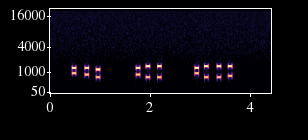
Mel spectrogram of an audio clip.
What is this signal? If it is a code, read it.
DTMF, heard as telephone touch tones, dialled by hand, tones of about 80 ms. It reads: 081 833 0336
